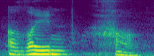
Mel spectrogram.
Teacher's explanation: Lalu ujung tenggorokan itu adalah ghain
